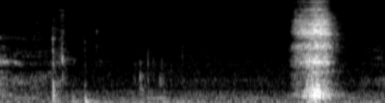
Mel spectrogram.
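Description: A few soft clicks and breaths, then one sharp, loud sneeze burst near the end in a quiet room.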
